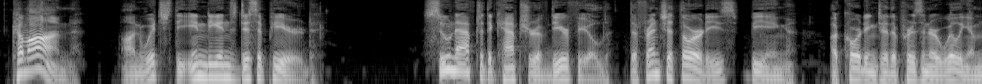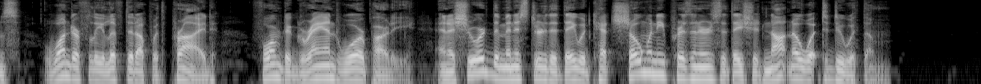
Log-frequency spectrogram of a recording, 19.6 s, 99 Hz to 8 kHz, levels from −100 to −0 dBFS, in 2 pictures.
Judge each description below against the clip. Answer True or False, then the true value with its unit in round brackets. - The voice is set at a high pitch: False (110 Hz)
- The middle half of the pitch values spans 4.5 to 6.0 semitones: True (5.5 semitones)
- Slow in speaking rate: False (160 wpm)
